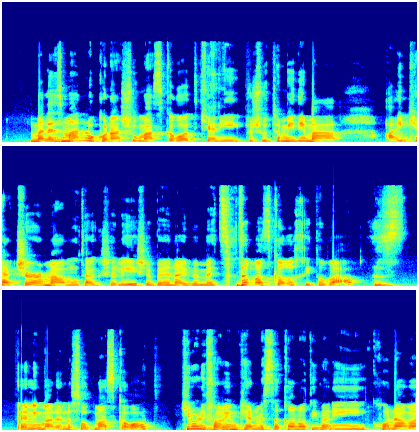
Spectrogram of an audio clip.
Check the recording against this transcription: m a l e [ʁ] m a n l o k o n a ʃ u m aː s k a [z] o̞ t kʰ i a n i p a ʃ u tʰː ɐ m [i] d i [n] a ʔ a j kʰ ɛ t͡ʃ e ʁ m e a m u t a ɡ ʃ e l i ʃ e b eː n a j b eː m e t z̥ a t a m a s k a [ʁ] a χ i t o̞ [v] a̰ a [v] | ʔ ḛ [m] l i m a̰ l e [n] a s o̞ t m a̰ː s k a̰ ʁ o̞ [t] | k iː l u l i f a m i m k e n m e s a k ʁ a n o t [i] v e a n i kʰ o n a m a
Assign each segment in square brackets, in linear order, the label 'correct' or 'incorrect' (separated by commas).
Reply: incorrect, incorrect, correct, incorrect, correct, correct, incorrect, incorrect, correct, correct, correct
